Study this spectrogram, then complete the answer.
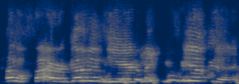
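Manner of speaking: high, loud hammed-up gun-nut shout. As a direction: holler it like a reckless American. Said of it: "In America, we're just like".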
